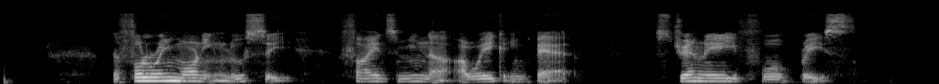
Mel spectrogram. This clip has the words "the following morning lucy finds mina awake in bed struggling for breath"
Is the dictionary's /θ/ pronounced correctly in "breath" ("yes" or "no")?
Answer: no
